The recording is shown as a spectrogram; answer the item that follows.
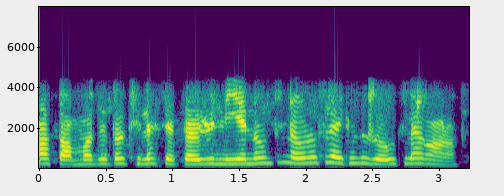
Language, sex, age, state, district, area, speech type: Odia, female, 60+, Odisha, Jharsuguda, rural, conversation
